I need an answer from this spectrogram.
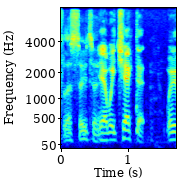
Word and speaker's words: Lesotho: Yeah, but it is actually pronounced Lesotho.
